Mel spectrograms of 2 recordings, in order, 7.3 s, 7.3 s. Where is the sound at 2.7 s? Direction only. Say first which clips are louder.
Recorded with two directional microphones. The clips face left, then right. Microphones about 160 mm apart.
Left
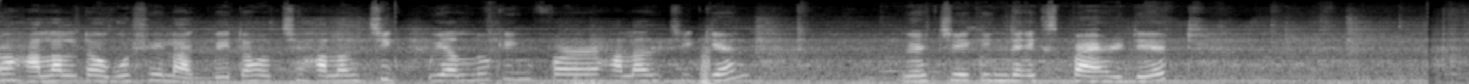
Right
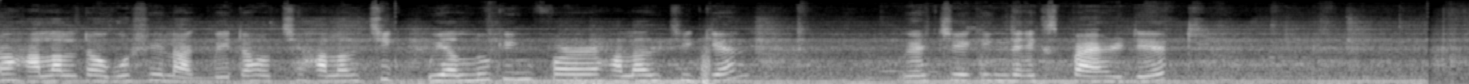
Even; centre (ahead or behind).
